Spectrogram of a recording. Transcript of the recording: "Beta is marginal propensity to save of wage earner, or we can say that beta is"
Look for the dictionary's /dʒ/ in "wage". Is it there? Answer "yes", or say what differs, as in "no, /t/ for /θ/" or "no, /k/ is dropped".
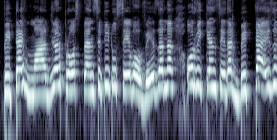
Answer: no, /z/ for /dʒ/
